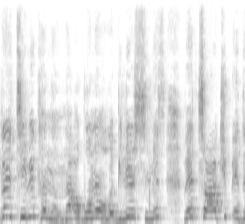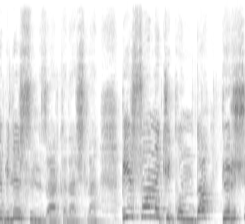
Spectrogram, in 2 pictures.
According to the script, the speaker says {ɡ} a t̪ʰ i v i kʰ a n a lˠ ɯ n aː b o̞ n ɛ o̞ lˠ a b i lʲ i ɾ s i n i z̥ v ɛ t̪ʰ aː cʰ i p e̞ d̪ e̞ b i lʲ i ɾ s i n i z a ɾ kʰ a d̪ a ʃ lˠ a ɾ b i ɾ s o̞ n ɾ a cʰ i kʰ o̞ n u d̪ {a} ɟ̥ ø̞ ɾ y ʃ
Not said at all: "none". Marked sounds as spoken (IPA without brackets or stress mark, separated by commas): ɡ, a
